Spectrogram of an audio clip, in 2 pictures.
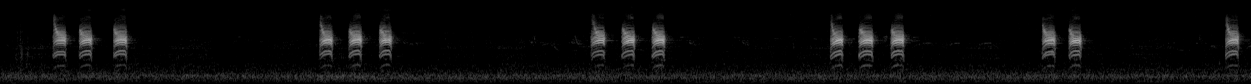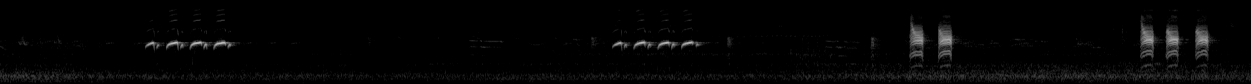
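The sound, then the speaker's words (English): A tufted titmouse gives harsh, nasal calls in quick clusters of two to four notes, repeated at steady intervals, with two brief higher, buzzier trills, clear over a quiet background. “One which is commonly heard is a nasal call.”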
